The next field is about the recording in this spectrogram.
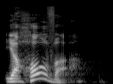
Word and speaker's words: Yahweh: Well, the one way to pronounce it is Yahweh. So it just depends on where you add the vowels. Yahweh, you've heard of Yahweh. And that might be how we should be pronouncing it. We just don't know for sure because we don't have the information. Or as the many people have and the King James authors have, it could be pronounced Yehovah. So now you hear Yehovah.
